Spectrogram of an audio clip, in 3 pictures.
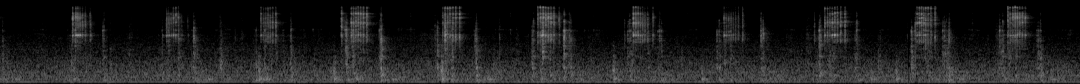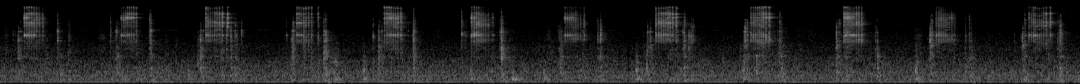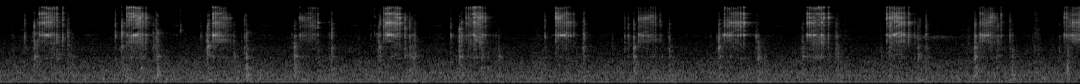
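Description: Ratchet wrench clicking in a steady rhythm, about one to two clicks a second, as it turns a bolt on the harmonic balancer of a Ford 4.0L V6, likely the centre bolt of a bolt-type wheel puller drawing the balancer off the crankshaft.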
